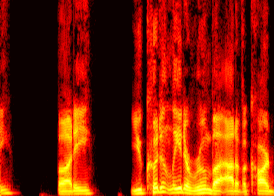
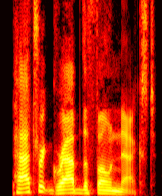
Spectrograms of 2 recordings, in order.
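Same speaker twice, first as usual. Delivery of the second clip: plain reading voice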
